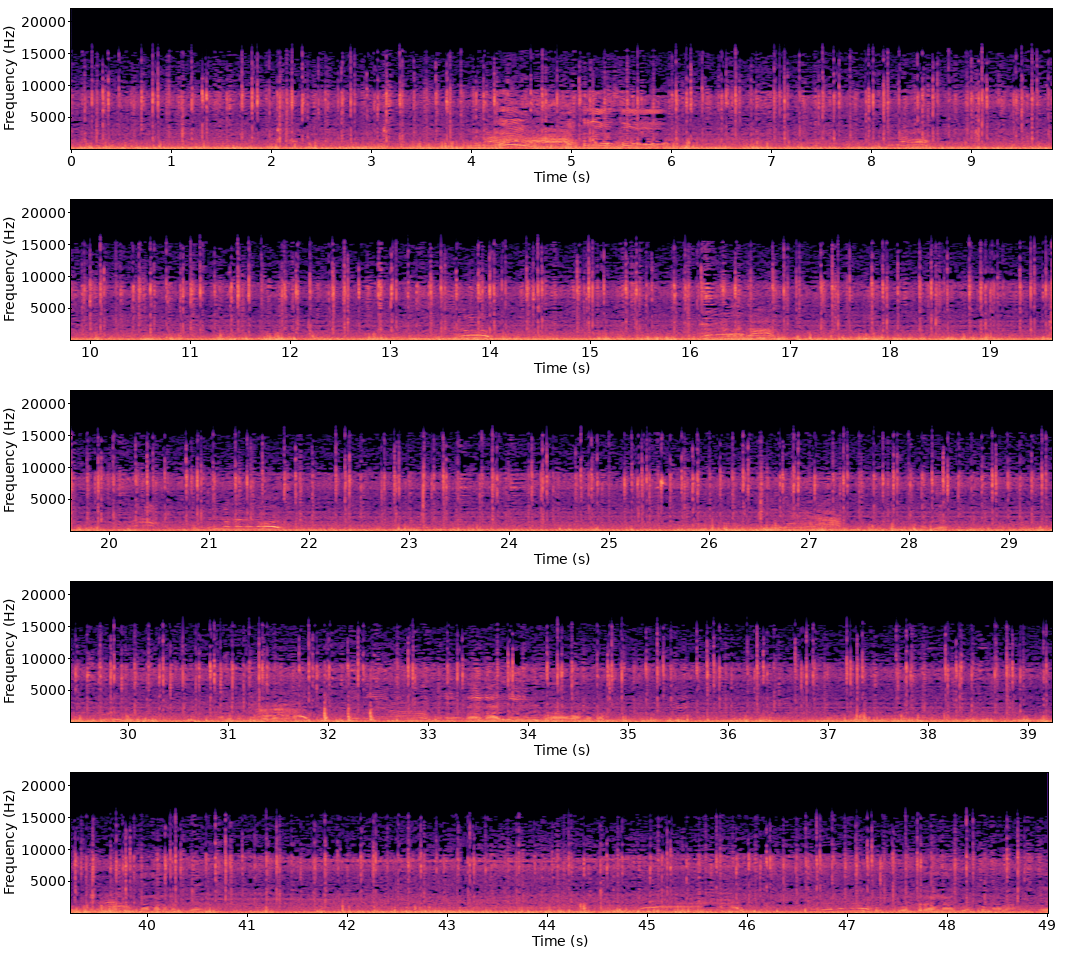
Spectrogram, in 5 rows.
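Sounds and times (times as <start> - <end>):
hooves clattering on pavement: 0.0 - 49.0
person shouting: 4.1 - 5.6, 44.9 - 45.9.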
